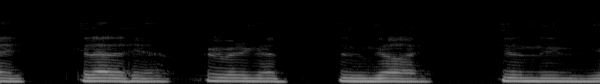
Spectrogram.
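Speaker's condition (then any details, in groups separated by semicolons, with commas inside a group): Parkinson's disease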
